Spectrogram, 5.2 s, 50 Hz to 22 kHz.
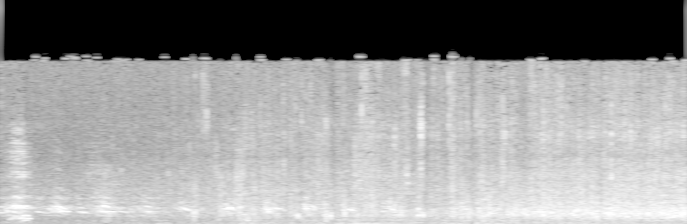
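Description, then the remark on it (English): A dense, continuous chorus of gobbling and squawking from a large flock of about 1,000 heritage breed wild turkeys that have broken through an electric fence, many birds calling over one another at steady loudness with no clear pauses. “The turkeys broke down the electric fence. You were almost assaulted by 1,000 turkeys.”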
